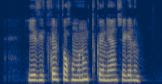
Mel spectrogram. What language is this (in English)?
Turkmen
